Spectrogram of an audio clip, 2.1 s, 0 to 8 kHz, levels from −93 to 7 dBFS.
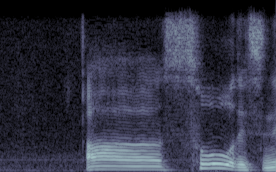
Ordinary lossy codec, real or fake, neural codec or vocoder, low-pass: Opus, 64 kbps; real; none; 7.2 kHz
